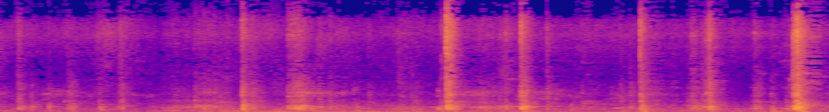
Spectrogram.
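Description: Steel wire guard of a wall fan clicking and rattling as the front and rear grilles are pressed together by hand. Sharp clicks come about once a second, the loudest about halfway through and at the very end.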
